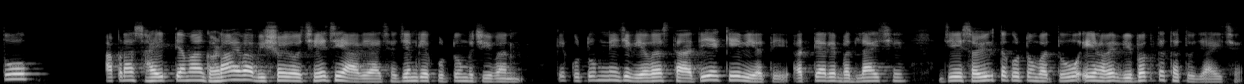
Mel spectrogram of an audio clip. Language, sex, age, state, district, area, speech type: Gujarati, male, 18-30, Gujarat, Surat, rural, spontaneous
